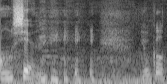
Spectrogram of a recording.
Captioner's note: uncle melted laughter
